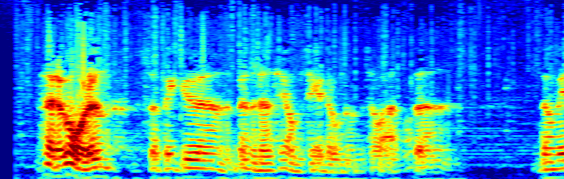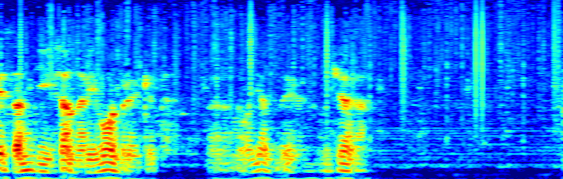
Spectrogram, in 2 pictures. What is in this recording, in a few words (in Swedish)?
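Värö Halland, Svenska sagor dialekter; Folkminnen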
